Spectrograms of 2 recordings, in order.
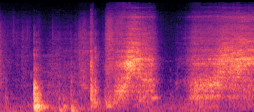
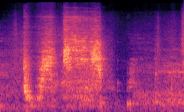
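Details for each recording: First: Hand plane squaring a cupboard-door board edge with a finger as fence: short broken rasps from skipping cuts, then about a second of steady, unbroken hiss. Full-length plane shaving. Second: Hand plane squaring a cupboard-door board edge with a light first pass: short, broken rasping strokes with gaps instead of one continuous hiss, as the blade skips the high spots; no full-length shaving yet, then it starts to engage.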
